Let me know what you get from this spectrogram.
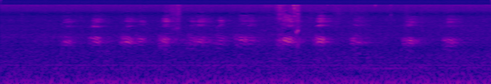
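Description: A bird calling in a long series of short calls, about two a second, starting about a second in, over a steady low rumble.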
